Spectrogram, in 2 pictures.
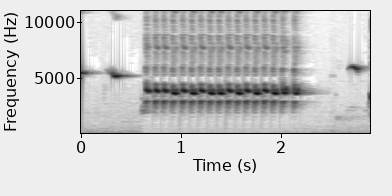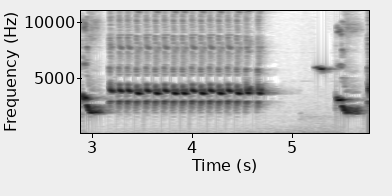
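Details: White-rumped shama filler song, a repertoire said to include imitations of other birds and grasshoppers: high buzzy trills of rapidly pulsed notes lasting about two seconds each, separated by thin whistles.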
